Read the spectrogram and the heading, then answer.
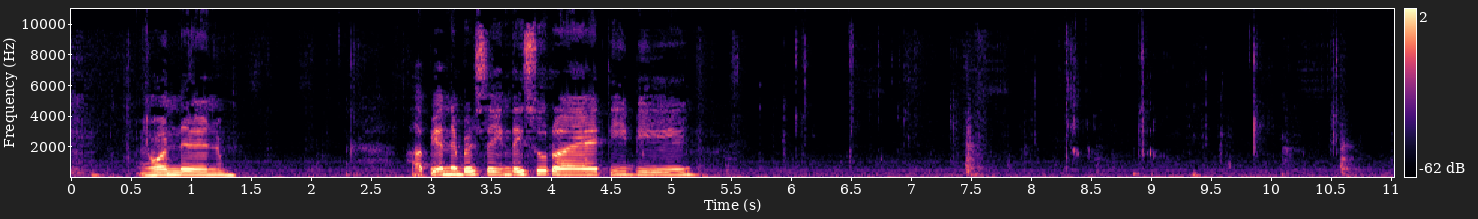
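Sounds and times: chewing blueberries: 5.5 - 11.0.

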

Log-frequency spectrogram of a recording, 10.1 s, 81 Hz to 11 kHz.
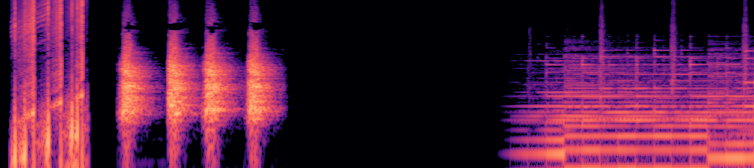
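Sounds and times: dog barking: 1.6 - 3.8.

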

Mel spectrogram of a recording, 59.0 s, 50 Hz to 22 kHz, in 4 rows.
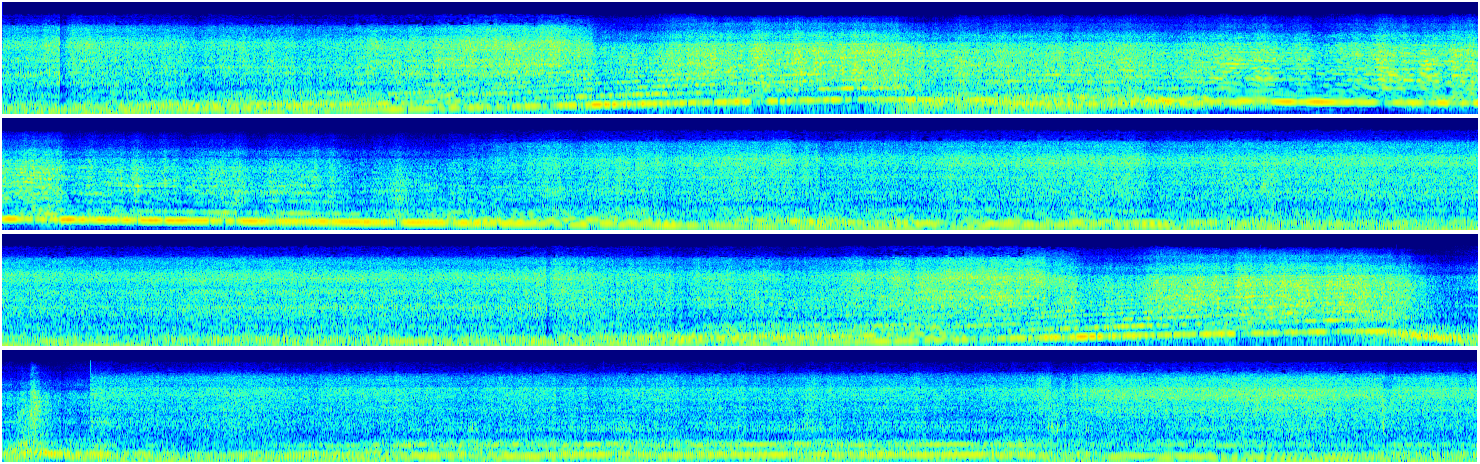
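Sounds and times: motorcycle engine on dyno: 0.0 - 59.0.

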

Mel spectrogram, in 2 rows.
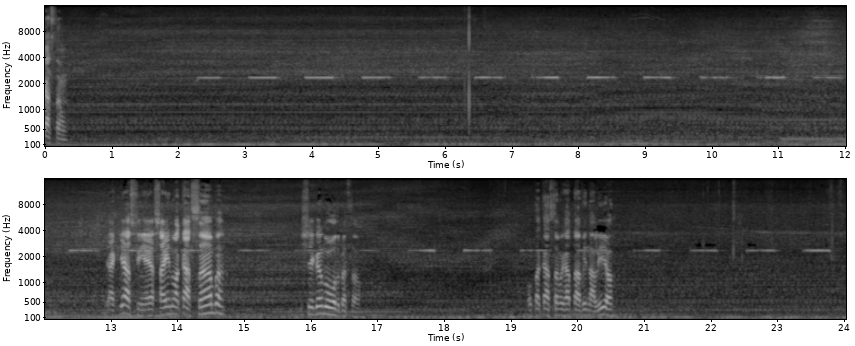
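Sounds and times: excavator diesel engine running: 0.0 - 24.0
backup alarm beeping: 2.2 - 12.9, 16.6 - 23.9.

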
